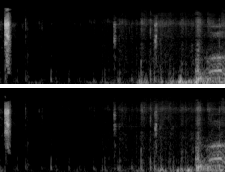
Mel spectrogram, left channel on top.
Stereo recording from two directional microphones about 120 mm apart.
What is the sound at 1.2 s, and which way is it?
Horse, centre (ahead or behind).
